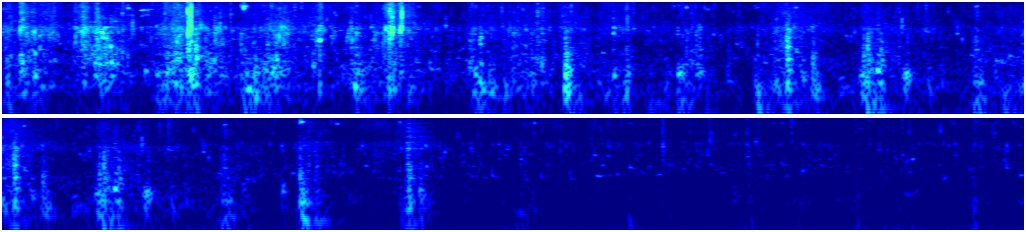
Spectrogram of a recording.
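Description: Lake water lapping and sloshing close to the microphone, with irregular small splashes and knocks that thin out after about seven seconds to a faint water murmur.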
